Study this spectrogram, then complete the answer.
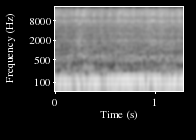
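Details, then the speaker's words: VJ Dodge ute idling through new custom 2-inch exhaust with proper muffler: deep even low burble, steady throb, no knocks or misses; normal idle, some smoke noted separately. "that's a little sound at idle got a little burble to it"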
